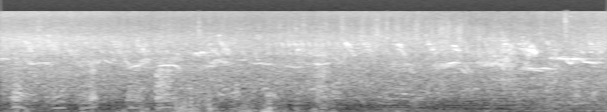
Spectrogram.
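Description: Young puppies whimpering and squeaking, many short, high thin calls, some gliding up or down, scattered over a low outdoor background.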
